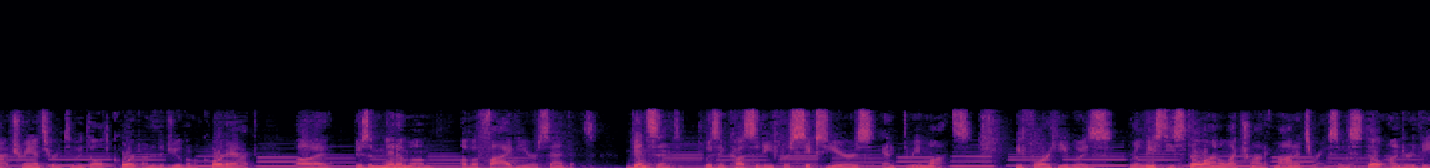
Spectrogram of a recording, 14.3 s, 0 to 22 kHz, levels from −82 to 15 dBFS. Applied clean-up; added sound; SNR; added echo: none; Wind instrument, woodwind instrument; 11 dB; none.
